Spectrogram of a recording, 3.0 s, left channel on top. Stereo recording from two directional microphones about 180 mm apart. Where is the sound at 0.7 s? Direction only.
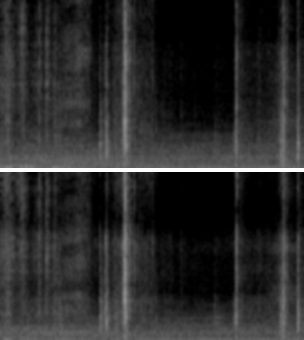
25° left (ahead or behind).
